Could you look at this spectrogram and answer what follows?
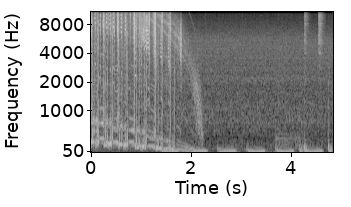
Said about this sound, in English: hold on, let me switch this instrumental and get back to this topic real quick.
